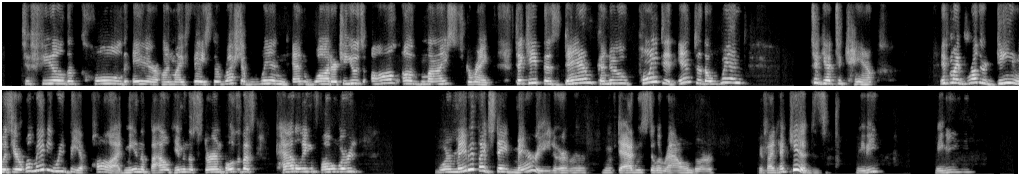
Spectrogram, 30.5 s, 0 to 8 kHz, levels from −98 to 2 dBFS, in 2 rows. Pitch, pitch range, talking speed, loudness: 255 Hz, 215-300 Hz, 150 wpm, -21 LUFS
